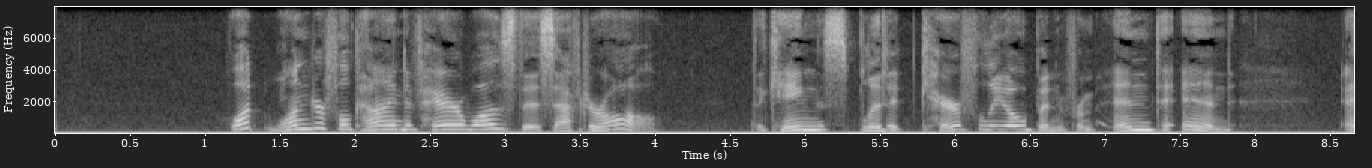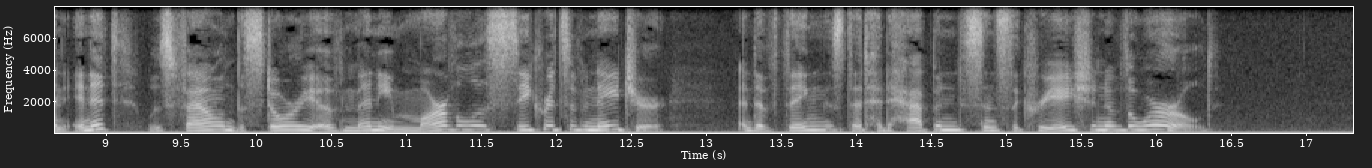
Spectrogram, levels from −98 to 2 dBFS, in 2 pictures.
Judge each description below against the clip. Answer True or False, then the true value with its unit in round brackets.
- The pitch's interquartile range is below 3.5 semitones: True (3.1 semitones)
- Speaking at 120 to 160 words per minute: True (150 wpm)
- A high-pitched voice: True (235 Hz)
